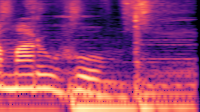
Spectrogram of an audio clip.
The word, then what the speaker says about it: Maroehoem: Pada waktu itu, huruf "OE" dibaca sebagai "U," sehingga kata tersebut dibaca sebagai " Maruhum."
